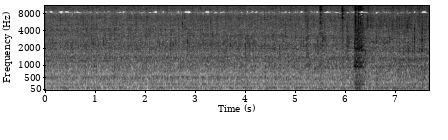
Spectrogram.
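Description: Cherry tomatoes cooking in olive oil in a frying pan, a faint steady sizzle and bubble. A sharp click a little after six seconds in.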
